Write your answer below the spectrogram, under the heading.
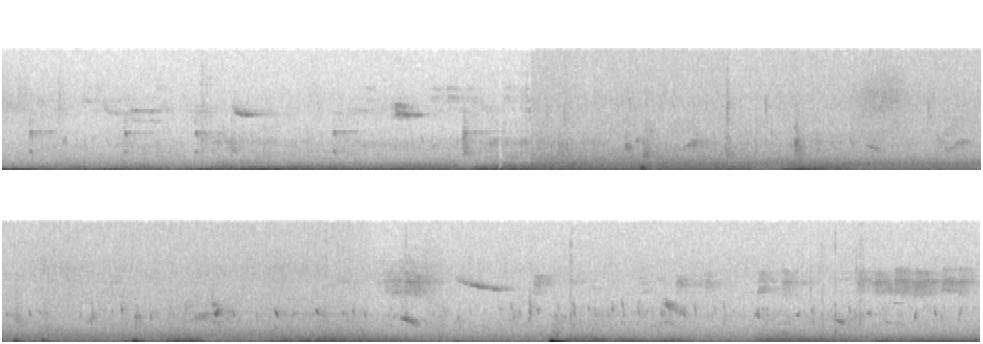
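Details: Low humming buzz of wild honeybees working a wildflower meadow. Bees drift in and out, and the steady drone strengthens and fades across a background hiss. A sharp knock comes near the end, and faint thin bird chirps sound overhead.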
